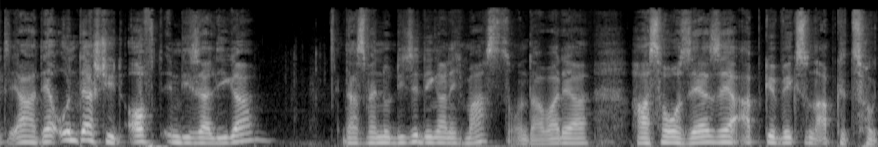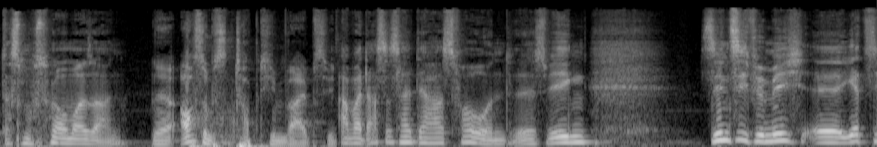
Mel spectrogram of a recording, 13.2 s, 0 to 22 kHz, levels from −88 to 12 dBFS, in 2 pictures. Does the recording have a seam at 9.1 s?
yes; 1 cut; at 9.1 s

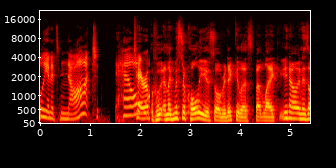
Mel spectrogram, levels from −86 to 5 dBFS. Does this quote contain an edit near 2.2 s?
yes; 1 cut; at 2.2 s

